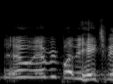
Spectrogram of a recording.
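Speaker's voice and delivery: high, whiny insistence; mock whining. Friend contradicting his pastor in the office, imitated whining. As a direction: imitate a self-pitying man who won't be consoled. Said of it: "he's kinda whining".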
